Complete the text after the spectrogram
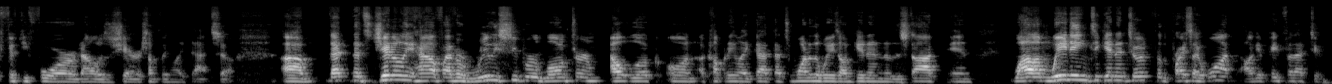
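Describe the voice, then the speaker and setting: A man's voice: on the high side, fast talker, bright, forceful tone. A man hosting a casual livestream, giving opinionated, rambling off-the-cuff commentary and often checking in with a tag question. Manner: opinionated, rambling, often tagging points with "right?". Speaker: host of a financial Q&A livestream.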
